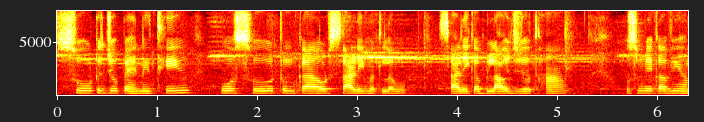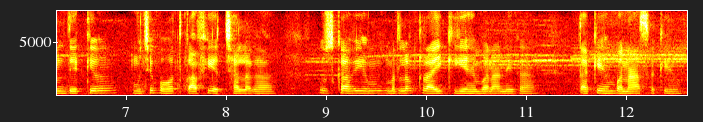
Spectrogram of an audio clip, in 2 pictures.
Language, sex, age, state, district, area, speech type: Hindi, female, 18-30, Uttar Pradesh, Mirzapur, rural, spontaneous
